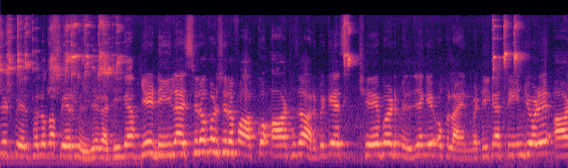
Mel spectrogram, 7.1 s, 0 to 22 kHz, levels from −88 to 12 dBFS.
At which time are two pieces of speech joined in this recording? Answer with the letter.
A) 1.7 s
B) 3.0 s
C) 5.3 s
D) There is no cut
A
